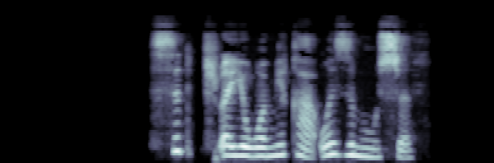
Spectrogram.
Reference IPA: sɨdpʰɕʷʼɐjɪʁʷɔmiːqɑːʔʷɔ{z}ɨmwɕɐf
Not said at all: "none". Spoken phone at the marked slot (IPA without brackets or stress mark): z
